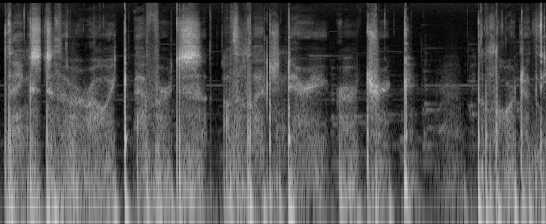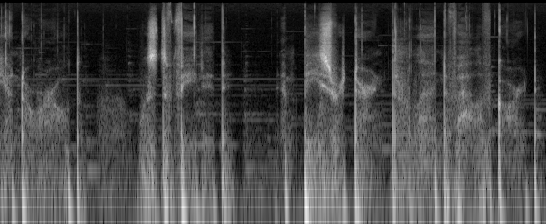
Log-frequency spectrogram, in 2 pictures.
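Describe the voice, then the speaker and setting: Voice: measured pace, poor audio. Whispering ASMR gamer over game music. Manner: soft whispering, reads game text aloud. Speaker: host of a gaming ASMR channel.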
